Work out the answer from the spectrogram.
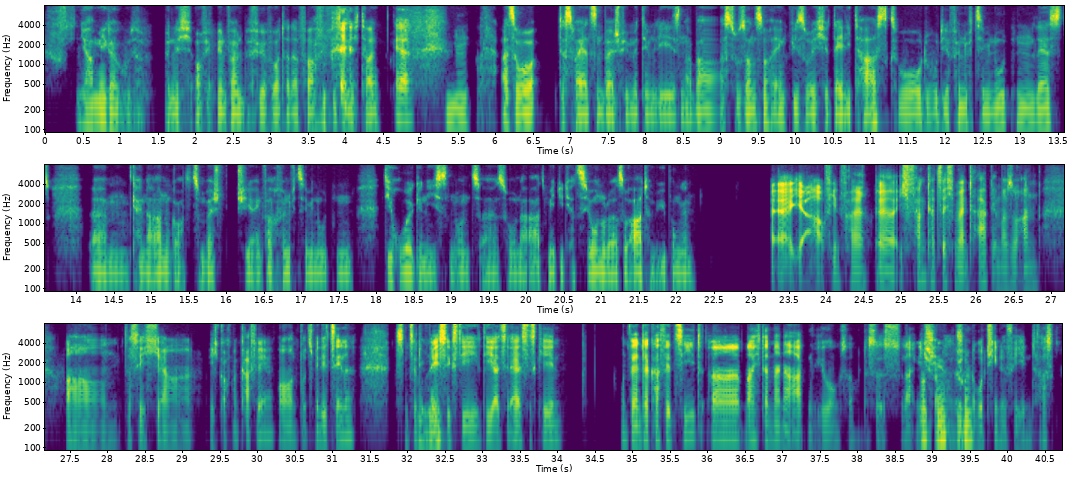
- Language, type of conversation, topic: German, podcast, Wie nutzt du 15-Minuten-Zeitfenster sinnvoll?
- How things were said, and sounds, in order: chuckle; in English: "daily tasks"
